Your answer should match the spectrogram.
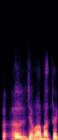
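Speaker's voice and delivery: ordinary delivery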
